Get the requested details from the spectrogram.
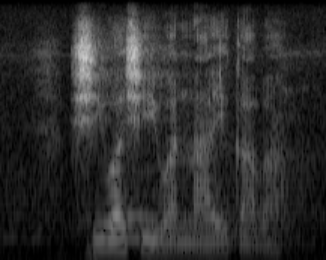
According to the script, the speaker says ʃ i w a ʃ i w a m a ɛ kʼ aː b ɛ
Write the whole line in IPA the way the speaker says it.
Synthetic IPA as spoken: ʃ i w a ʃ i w a n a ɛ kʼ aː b a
